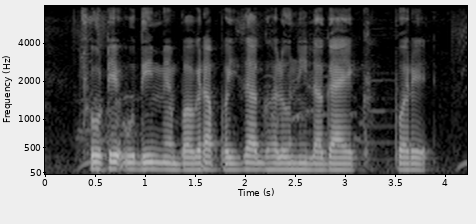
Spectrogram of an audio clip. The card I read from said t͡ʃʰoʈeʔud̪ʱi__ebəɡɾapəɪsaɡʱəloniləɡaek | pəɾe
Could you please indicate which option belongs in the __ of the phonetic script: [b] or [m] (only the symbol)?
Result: m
